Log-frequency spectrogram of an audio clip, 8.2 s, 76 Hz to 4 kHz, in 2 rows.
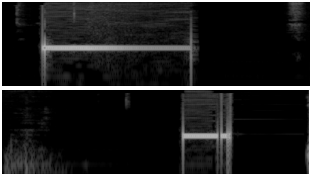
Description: Ringback tone (North America), 440 + 480 Hz.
